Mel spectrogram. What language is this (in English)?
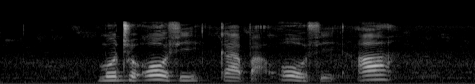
Southern Sotho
